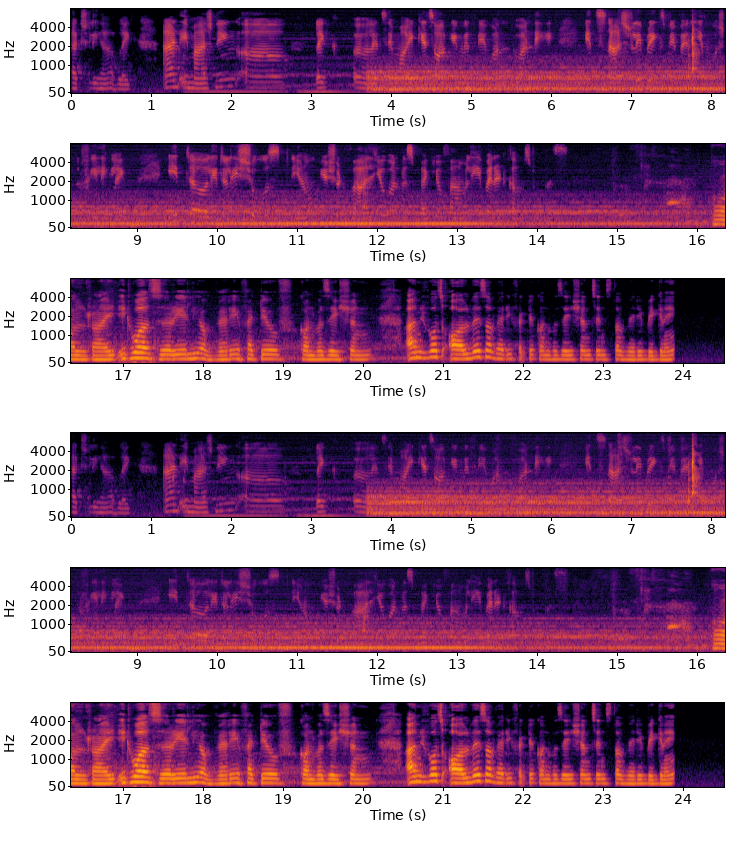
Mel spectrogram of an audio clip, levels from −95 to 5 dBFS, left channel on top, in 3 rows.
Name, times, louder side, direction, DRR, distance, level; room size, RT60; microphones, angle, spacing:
voice 1, 0.0-2.7 3.1-14.4, left 6 dB, 75° left, 2.0 m, -41 dB
sound 1, 1.4-16.7, equal, 5° right, 3.3 m, -57 dB
sound 2, 3.7-22.3, right 1 dB, 70° right, 2.3 m, -35 dB
sound 3, 13.4-13.7 14.1-20.7, equal, 25° left, 5.1 m, -53 dB
voice 2, 14.9-23.9, right 3 dB, 25° right, 0.4 m, -23 dB
head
